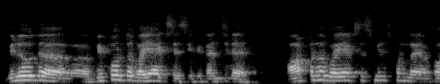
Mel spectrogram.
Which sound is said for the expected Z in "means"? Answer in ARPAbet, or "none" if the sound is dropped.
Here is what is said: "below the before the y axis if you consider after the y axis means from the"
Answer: S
